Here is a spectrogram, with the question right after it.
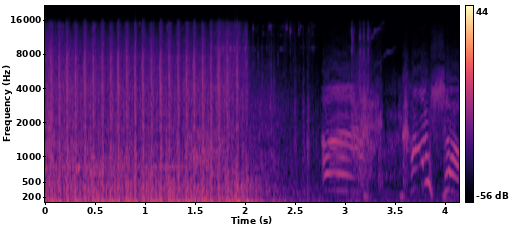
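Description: Rapid, loud gunfire from XCOM 2 fills the first two seconds as a dense burst, then cuts off, leaving quieter game effects and a voice talking afterward.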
